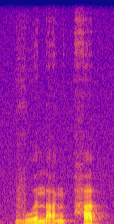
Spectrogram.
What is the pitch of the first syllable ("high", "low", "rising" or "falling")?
rising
